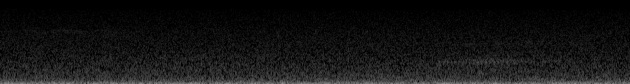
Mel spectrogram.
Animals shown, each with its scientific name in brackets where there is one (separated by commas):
Hairy Woodpecker (Dryobates villosus)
